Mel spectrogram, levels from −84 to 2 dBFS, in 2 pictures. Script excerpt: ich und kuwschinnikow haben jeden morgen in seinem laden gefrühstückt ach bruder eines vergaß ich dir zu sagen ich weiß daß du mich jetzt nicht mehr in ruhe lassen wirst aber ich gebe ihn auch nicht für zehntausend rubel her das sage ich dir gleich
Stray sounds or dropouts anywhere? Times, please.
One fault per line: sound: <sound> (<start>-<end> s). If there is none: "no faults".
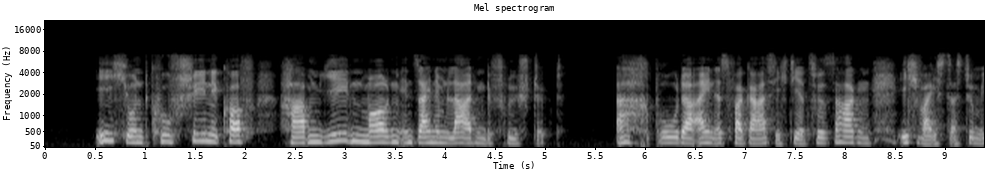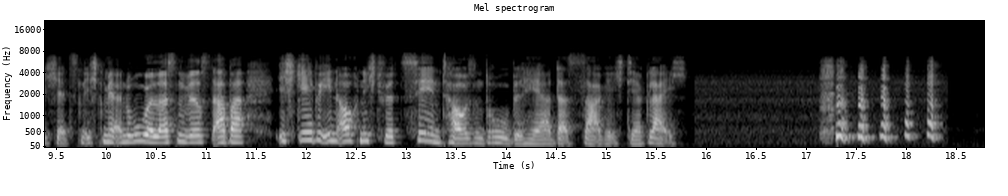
sound: laugh (17.1-18.4 s)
